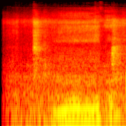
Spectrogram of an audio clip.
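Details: Sleeping pit bull dog gives a loud, low rattling snore, with a long rough drawn-in breath and a softer release; snoring.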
